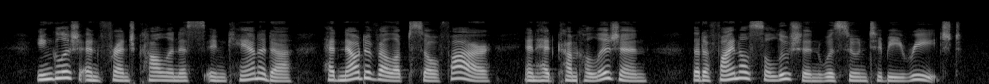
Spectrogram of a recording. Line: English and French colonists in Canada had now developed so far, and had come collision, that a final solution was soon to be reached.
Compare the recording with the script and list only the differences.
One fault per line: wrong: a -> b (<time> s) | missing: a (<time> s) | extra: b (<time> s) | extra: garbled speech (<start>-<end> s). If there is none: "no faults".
no faults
